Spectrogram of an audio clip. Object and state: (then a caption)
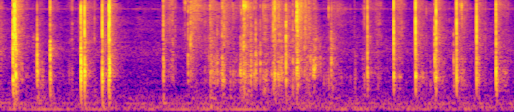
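Cardboard package backing scratched with nails. Long acrylic nails scratch, rub and tap across the flat, thin, solid white printed cardboard backing card of a toy tea set package. Sharp, dry nail clicks stand out over a continuous bright, papery scraping, and each click dies away almost instantly.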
